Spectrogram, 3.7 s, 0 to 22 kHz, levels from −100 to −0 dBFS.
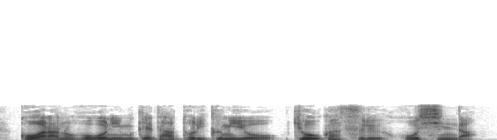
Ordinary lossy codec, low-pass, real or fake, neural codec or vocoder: none; 5.4 kHz; real; none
